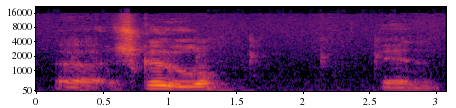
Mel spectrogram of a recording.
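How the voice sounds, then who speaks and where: A man is speaking. He has a Texan accent. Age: 90s. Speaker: war veteran. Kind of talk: oral history interview. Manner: halting.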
